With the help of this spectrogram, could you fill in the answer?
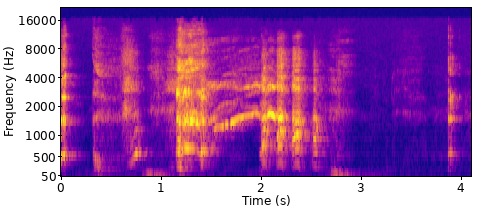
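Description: Several sharp hiccups burst out in an irregular run, each a short voiced jolt, ending with one last isolated hiccup after a brief quiet pause.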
